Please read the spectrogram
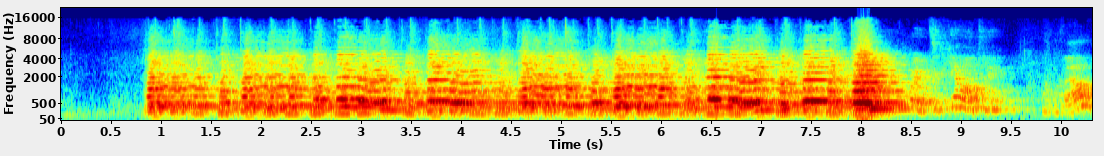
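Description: A piano accordion playing a short melody with chords: it starts about a second in and ends on a sharp accented chord about eight seconds in that dies away.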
